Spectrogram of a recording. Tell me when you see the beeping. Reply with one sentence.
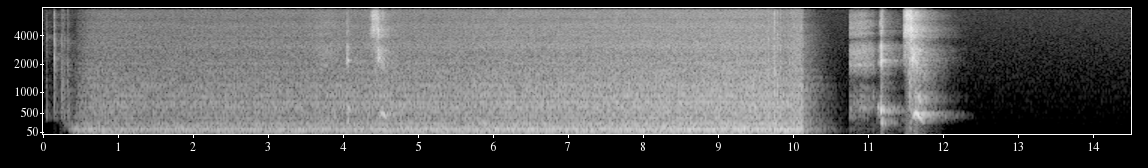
You can't hear the beeping here.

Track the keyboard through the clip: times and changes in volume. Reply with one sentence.
The keyboard can't be heard in this clip.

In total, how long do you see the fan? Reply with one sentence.
The fan can be heard for 10 seconds in total.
